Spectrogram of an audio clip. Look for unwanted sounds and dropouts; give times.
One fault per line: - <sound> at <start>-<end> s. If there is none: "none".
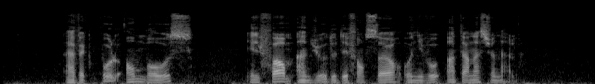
none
